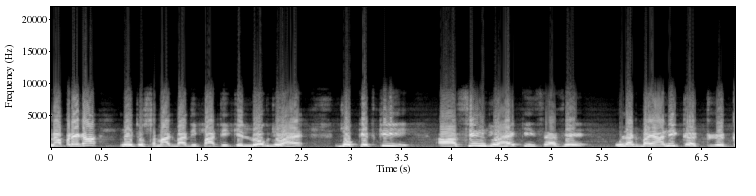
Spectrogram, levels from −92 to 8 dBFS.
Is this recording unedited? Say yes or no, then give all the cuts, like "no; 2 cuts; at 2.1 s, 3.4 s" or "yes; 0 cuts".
yes; 0 cuts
